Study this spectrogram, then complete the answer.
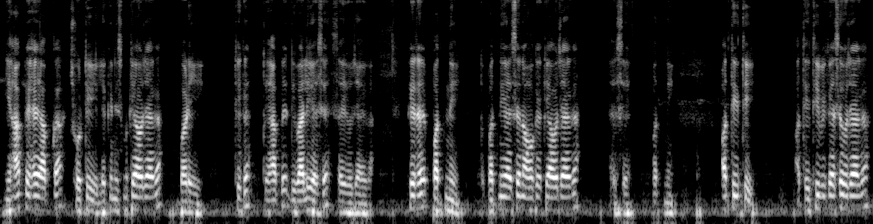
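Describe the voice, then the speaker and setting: A man's voice: medium pitch, moderate pace, a little hiss or hum. Man teaching a spelling lesson. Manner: explains step by step, asks and answers own questions; repeats "theek hai" often. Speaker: Hindi teacher. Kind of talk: online exam-prep lesson.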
